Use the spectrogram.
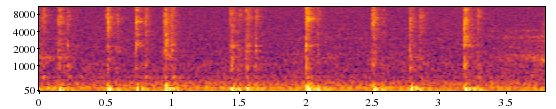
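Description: Keys clatter on a computer keyboard in a series of crisp, separate clicks at an uneven pace, close and fairly quiet, with no voices.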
